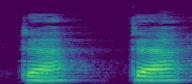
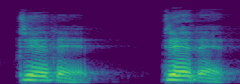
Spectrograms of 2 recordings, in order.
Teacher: less contact, less friction. Duh. Duh. And we hear that light tap.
